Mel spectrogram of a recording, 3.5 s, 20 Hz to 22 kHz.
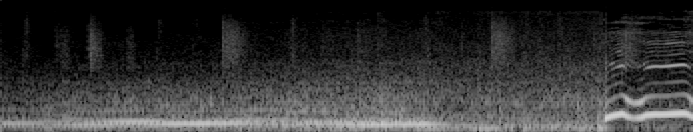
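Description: Porsche 718 GTS with a manual transmission driving and accelerating, engine droning steadily from inside the cabin, then rising sharply in pitch as it revs hard near the end.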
